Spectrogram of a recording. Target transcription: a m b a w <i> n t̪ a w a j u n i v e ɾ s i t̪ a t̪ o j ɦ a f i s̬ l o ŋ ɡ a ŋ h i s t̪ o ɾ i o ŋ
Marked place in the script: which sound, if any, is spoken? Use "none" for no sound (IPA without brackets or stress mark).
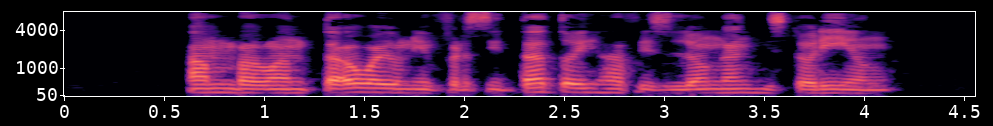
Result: a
